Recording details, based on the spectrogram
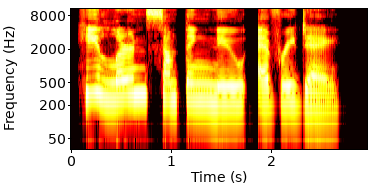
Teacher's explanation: The S is said a little longer. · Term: linking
